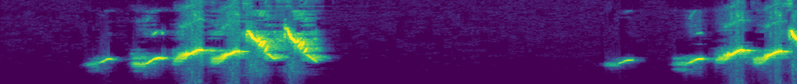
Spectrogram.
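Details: Double-collared seedeater singing in a distinctive style: a short rising lead note, then a rapid run of high, slurred, climbing whistles ending in a sharp flourish. A second phrase starts after a pause of about two seconds.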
